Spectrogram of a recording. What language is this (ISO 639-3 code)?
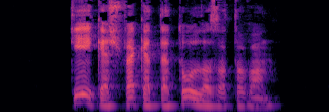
hun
